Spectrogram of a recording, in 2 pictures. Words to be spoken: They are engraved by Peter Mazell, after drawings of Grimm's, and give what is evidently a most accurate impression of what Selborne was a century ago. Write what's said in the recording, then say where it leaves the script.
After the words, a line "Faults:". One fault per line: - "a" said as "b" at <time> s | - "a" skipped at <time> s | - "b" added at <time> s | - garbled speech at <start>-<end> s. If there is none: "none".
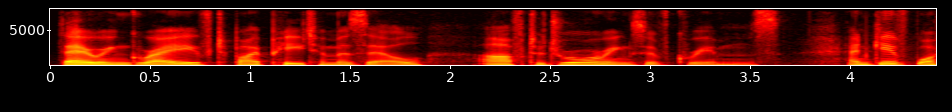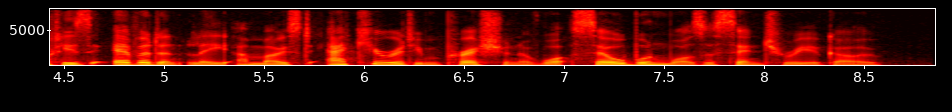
They are engraved by Peter Mazell, after drawings of Grimm's, and give what is evidently a most accurate impression of what Selborne was a century ago.
Faults:
none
